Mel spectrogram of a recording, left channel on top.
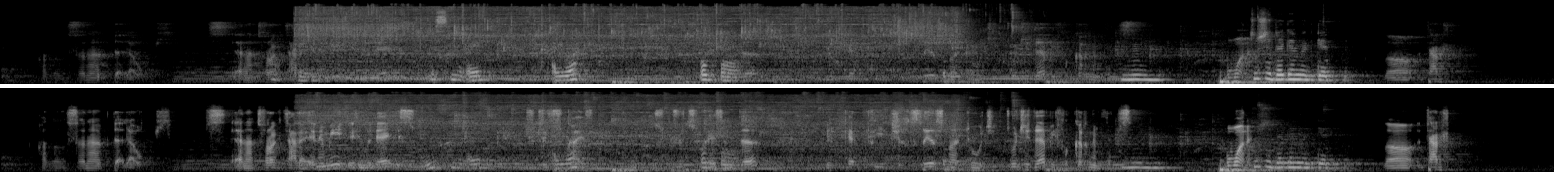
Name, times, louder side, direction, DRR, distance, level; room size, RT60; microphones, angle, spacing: voice 1, 0.4-1.7 2.1-4.3 5.2-5.9 6.5-11.3 12.3-12.5 13.8-14.5, right 13 dB, 75° right, 0.3 m, -33 dB
sound 1, 1.7-11.3, equal, 50° left, 2.8 m, -46 dB
voice 2, 2.7-3.2 4.3-4.9 5.5-5.9 7.0-7.5 11.2-11.7 12.5-13.5, left 7 dB, 75° left, 0.3 m, -30 dB
sound 2, 2.9-10.4 10.8-10.9 11.1-11.2 11.8-11.9 12.2-13.2, left 2 dB, 30° left, 1.1 m, -34 dB
sound 3, 4.1-13.4, right 1 dB, 15° right, 1.0 m, -42 dB
10.0 x 6.8 x 3.1 m
head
